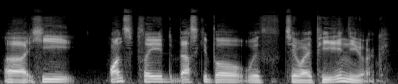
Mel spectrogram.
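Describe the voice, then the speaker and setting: A man appearing as a regular news guest on a radio show, telling stories in a relaxed, conversational way. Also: fairly low pitch, a little slow, no room sound. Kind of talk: casual radio chat. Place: radio studio. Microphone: studio mic.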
